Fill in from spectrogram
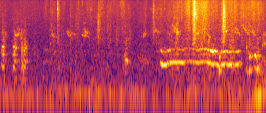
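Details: Pair of frizzled Pekin bantams in porcelain colouring, about five and a half months old. Short scattered clucks, then a drawn-out, steady, nasal call held for over a second, with clicking and handling noise around it.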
